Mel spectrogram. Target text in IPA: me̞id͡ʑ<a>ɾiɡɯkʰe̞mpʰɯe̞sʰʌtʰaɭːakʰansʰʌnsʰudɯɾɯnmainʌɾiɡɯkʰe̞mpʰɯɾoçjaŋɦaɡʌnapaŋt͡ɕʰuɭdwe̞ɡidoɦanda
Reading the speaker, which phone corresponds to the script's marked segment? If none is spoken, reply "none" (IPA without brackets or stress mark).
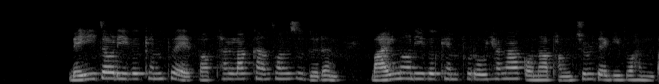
ʌ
